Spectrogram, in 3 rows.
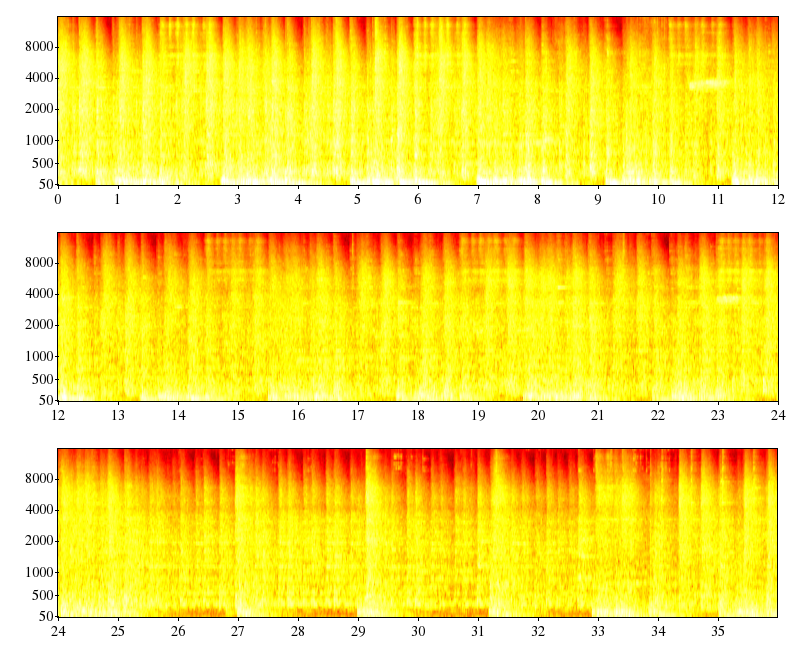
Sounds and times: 0.0s drummer performance 35.9s

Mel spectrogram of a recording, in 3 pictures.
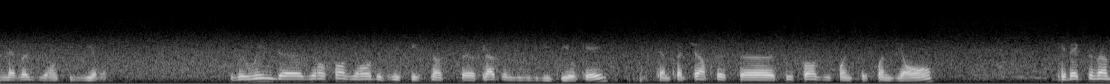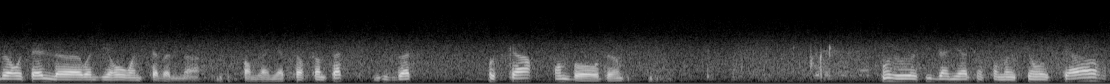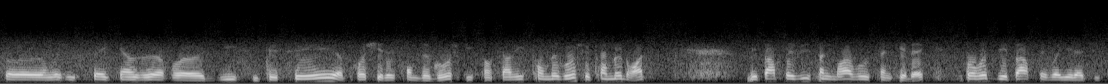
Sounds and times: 0.0s radio wave scanner 33.2s

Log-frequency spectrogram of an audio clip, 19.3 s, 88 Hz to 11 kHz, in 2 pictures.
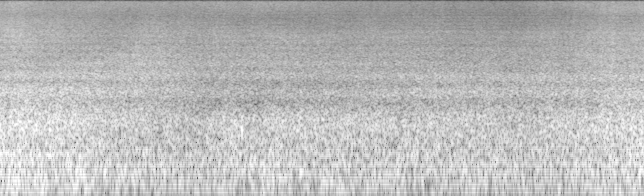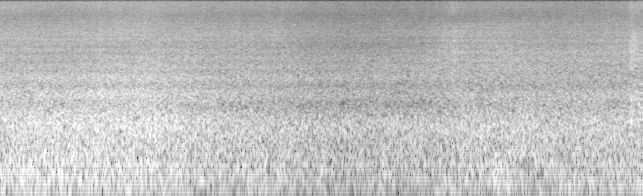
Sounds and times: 9.2s waves 19.3s

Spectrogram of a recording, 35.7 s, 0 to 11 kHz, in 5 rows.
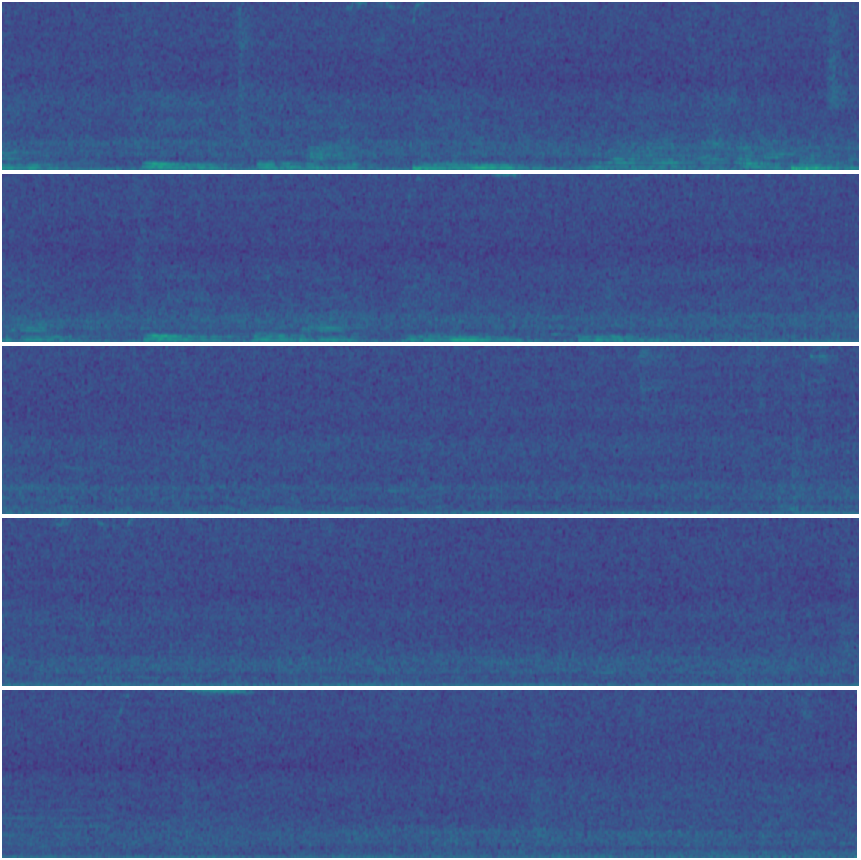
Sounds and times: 0.0s fan 35.6s

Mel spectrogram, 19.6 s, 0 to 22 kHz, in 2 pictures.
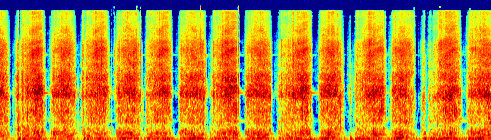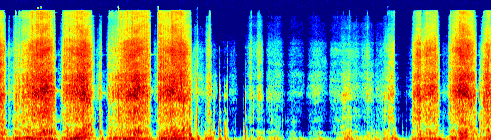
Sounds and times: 0.0s 2-person crosscut 14.3s
17.5s 2-person crosscut 19.6s

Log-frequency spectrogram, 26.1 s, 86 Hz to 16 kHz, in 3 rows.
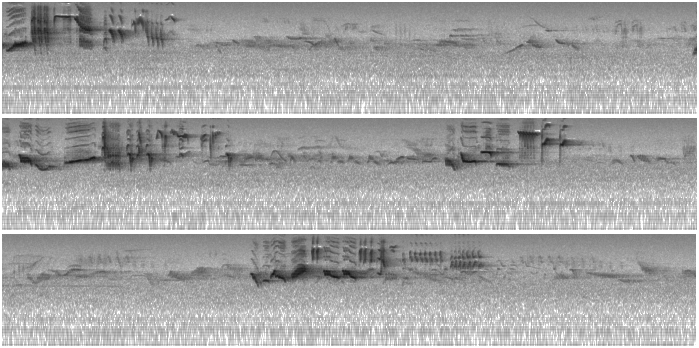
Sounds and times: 0.0s Blackbird song 26.0s

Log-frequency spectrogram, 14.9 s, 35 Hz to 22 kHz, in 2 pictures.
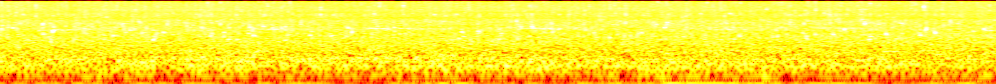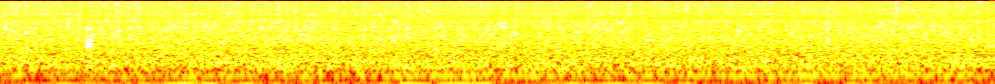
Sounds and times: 0.0s brook 14.9s

